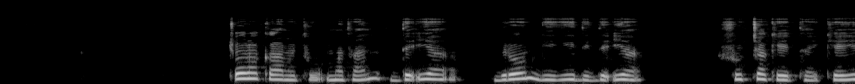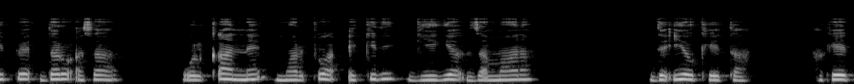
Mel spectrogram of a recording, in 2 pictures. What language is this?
Wolaytta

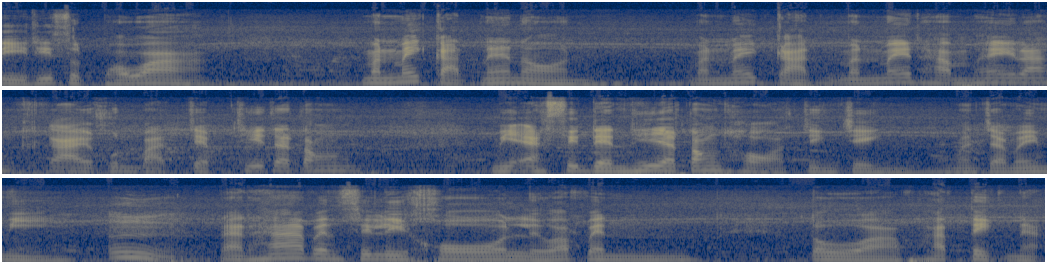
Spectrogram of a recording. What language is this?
Thai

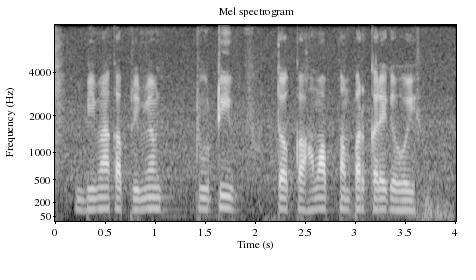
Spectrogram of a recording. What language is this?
Bhojpuri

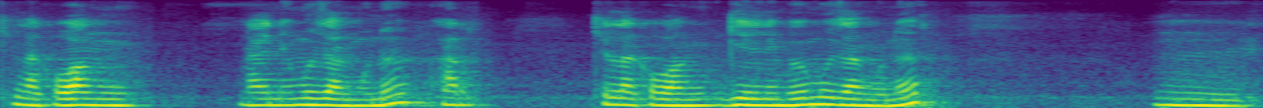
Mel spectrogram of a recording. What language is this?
Bodo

